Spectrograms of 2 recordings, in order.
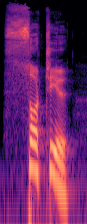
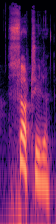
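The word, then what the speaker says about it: Xochitl: Ja, prze, ja, ja, ja sprawdziłem, musiałem zobaczyć, bo to było element, Ksioktil. Który... Nie, to się czyta... To jest teraz autentyk. Znaczy, nie wiem, czy dokładnie tak, ale y, y, e, e, jej y, wymowa jej imienia które jest imieniem azteckim czy majańskim jakimś tam, w każdym razie wiesz, z dżungli Ameryki Południowej, Sochil. Sochil. Więc so chill.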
